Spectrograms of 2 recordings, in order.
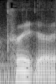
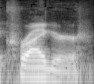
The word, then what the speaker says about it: Krieger: him okay I say Kreiger to make people happy but it is Krieger okay well it's spelled k-r-i-e-g-e-r so I would assume Krieger but it's Krieger okay but anyways you know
